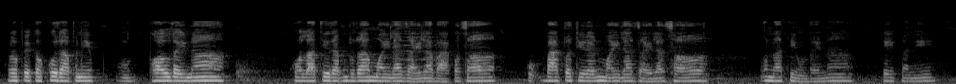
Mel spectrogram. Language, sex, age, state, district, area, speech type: Nepali, female, 60+, West Bengal, Jalpaiguri, rural, spontaneous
